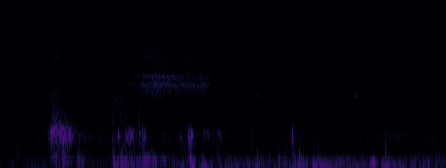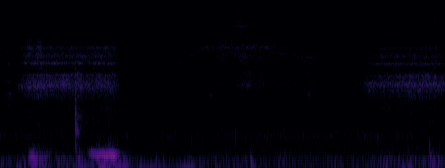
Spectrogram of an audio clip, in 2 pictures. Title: Peacefully #snoring #puppy #shepsky #dog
